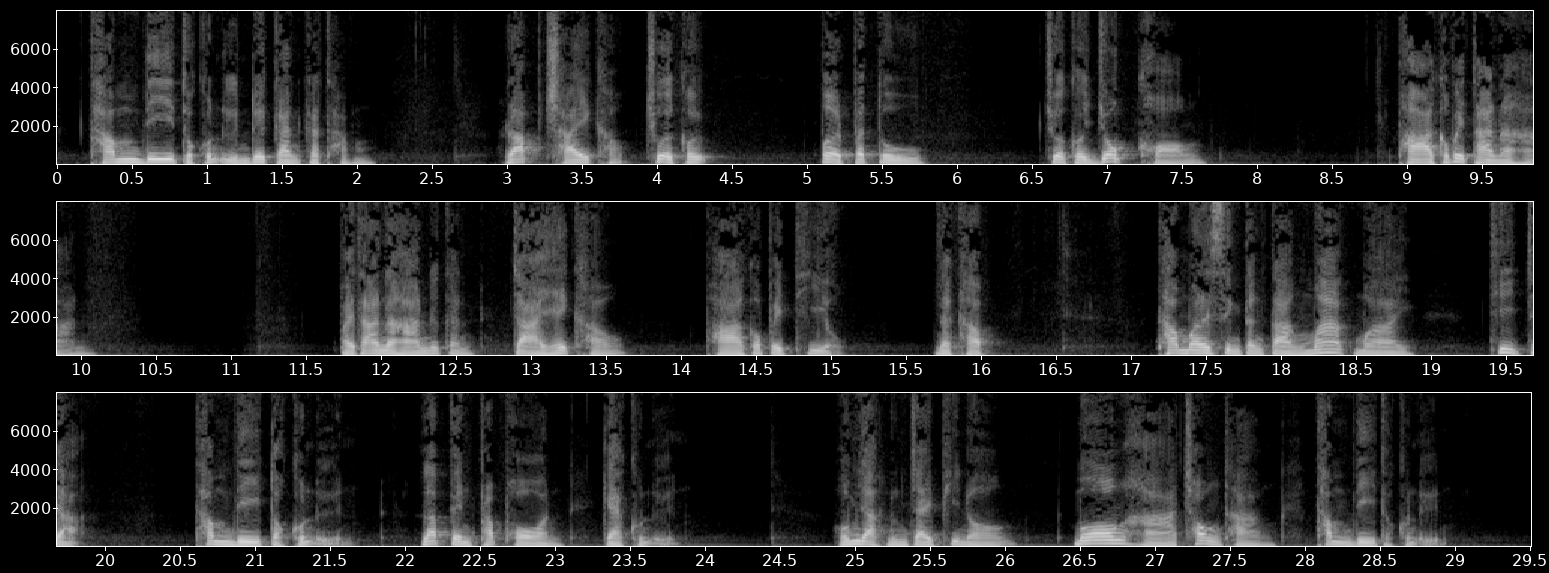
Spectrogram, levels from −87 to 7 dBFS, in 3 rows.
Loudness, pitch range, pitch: -18 LUFS, 105-140 Hz, 120 Hz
